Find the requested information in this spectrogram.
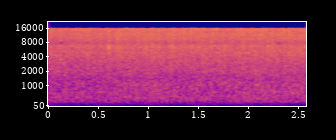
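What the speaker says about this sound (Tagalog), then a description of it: "Bahang-baha. Ayan o. Ayan ang agos o." Floodwater from Typhoon Kristine's heavy rain rushes along a street in Mabuhay Golden City, a steady, loud, broadband roar of flowing water and rain with no voices.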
